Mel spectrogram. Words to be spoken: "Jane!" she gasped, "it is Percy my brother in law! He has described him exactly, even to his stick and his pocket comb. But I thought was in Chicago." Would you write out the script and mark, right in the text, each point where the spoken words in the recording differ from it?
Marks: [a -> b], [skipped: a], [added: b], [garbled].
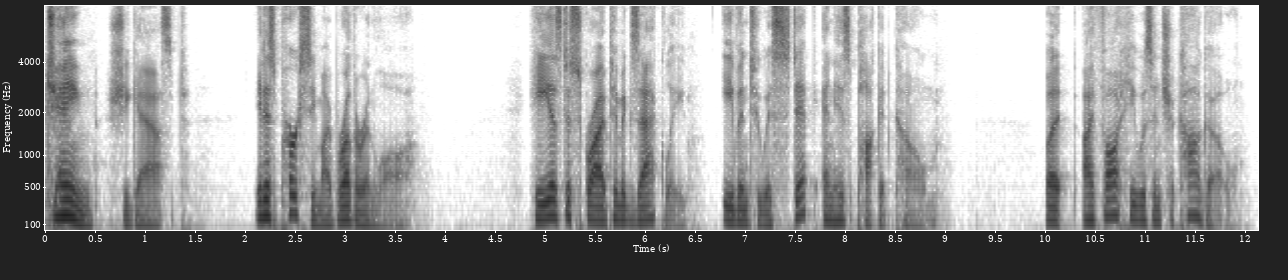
"Jane!" she gasped, "it is Percy my brother in law! He has described him exactly, even to his stick and his pocket comb. But I thought [added: he] was in Chicago."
